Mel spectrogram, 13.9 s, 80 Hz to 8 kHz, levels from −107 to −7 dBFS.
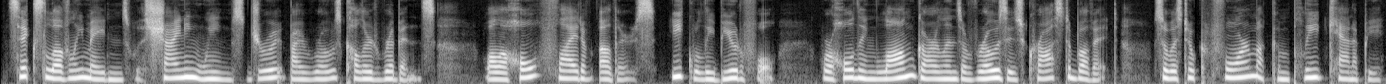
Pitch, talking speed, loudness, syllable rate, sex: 215 Hz, 155 wpm, -17 LUFS, 5.0 syllables/s, female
